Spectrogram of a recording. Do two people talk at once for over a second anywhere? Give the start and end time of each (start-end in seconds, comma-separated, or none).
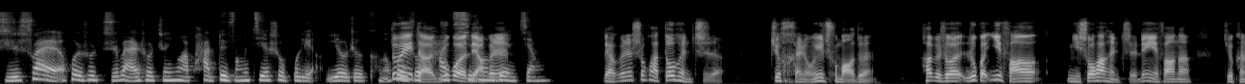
3.9-5.1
